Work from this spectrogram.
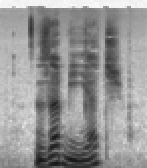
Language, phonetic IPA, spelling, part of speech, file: Polish, [zaˈbʲijät͡ɕ], zabijać, verb, LL-Q809 (pol)-zabijać.wav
